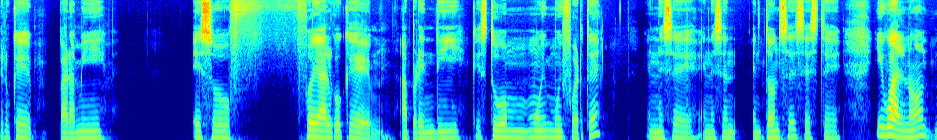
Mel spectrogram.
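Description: This woman has a very deep, low pitch and fairly even intonation, speaking at a very slow pace with long, frequent pauses. The recording is very clean, with a silent background. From Argentina. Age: 30s. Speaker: psychologist and film producer. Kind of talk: interview.

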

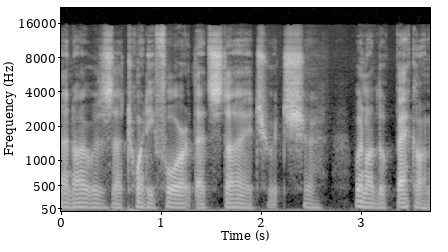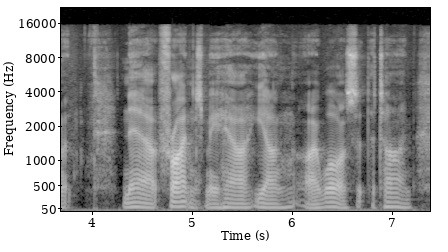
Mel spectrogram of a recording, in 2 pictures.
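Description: Recorded very cleanly against a silent background, a man with an Australian accent talks at a moderate pace. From Australia, Hunter Valley, New South Wales. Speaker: retired bishop and theologian. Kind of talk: interview conversation. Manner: hesitant, many fillers.

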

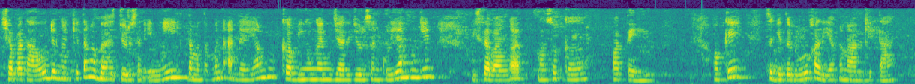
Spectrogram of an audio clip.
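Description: Lively intonation carries the speech at a moderate pace against noticeable background noise. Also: woman, medium pitch for a woman. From Batam, Riau Islands, Indonesia. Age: 20s. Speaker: podcast host, university student. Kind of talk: casual solo podcast talk.

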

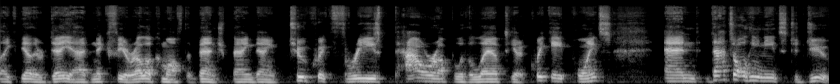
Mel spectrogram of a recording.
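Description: A man's medium-pitched voice with a bright, sharp tone, at a moderate pace, with an American accent. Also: ordinary pitch variation. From New Jersey. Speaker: sports broadcaster. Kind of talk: radio interview.

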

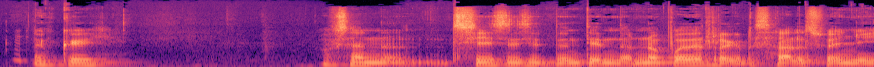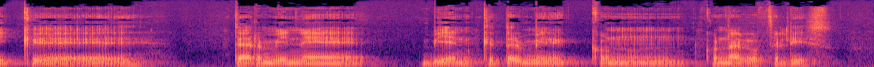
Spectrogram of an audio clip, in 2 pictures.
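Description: The speaker has a dark, mellow tone with vocal fry, fairly even intonation and very even loudness, moving at a fairly slow pace with long, frequent pauses. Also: man, medium pitch for a man. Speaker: podcast host. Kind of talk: casual interview.

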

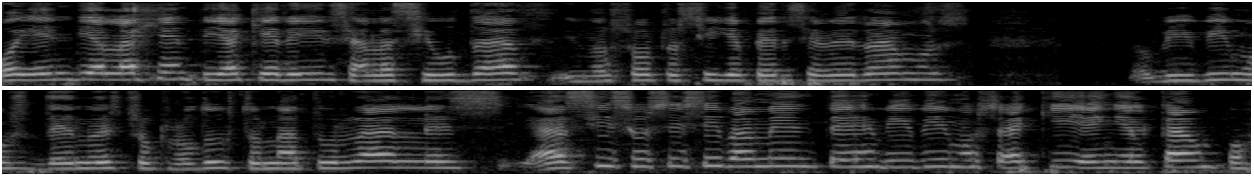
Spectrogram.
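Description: In a dark, mellow tone, a woman speaks with fairly high pitch and fairly even intonation. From Bolivia, Puna (Potosí highlands). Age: 50s. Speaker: farmer. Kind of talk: interview. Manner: halting.

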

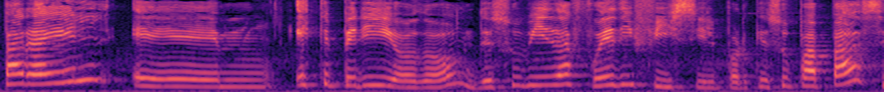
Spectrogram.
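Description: Her voice is high-pitched with a warm tone, and the woman's speech carries audible room echo. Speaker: storyteller for children. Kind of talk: bedtime storytelling. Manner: warm, halting with fillers.

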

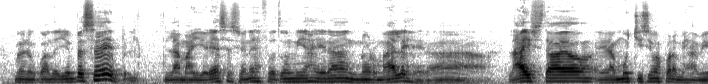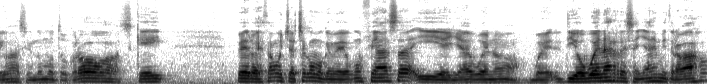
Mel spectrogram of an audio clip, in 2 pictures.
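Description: Audible room echo surrounds a man speaking at a moderate pace and medium pitch, with ordinary pitch variation. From Venezuela (Valencia). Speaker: photographer. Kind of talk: interview.

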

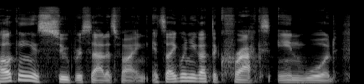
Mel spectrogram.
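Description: Dry and close with no echo, in a very clean recording with a silent background, a man talks at a very fast pace with lively intonation. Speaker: podcast host. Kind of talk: casual chat.

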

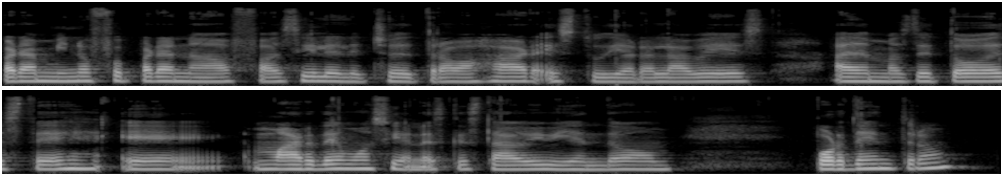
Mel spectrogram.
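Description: A woman speaks in a fairly low, dark, mellow voice with monotone, flat intonation. The recording is very clean, with a silent background. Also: fairly slow pace. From Colombia, Medellín, moved to Barcelona at 11. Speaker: life coach, podcast host. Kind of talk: personal monologue.

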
